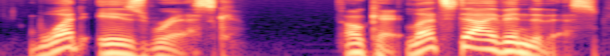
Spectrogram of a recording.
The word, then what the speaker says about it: RISC: You pronounce it RISC, and it stands for Reduced Instruction Set Computer.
